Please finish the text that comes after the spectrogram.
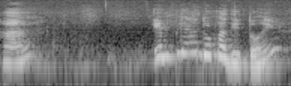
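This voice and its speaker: A chatty, curious woman office worker, acted by a woman with an Ilocano accent and very animated intonation. Her tone is mellow and friendly, in comedy radio play style. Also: very high voice, normal speed, slight background noise. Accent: Filipino, Ilocano. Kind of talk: Ilocano comedy drama podcast acting.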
